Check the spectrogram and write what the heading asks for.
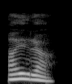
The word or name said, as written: ಆಯಾರ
